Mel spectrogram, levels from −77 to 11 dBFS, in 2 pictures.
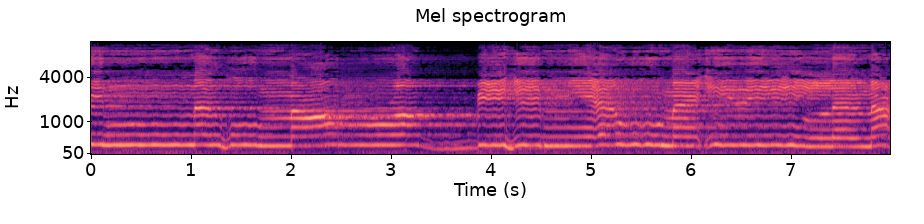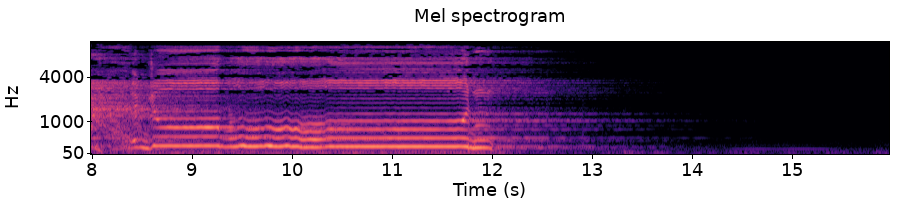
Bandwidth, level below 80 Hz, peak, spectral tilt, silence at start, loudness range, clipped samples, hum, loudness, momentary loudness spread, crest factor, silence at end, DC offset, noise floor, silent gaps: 11.5 kHz; -44 dBFS; 0 dBFS; -2 dB/octave; 0 s; 7 LU; under 0.1%; none; -10 LUFS; 8 LU; 12 dB; 3.45 s; under 0.1%; -59 dBFS; none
